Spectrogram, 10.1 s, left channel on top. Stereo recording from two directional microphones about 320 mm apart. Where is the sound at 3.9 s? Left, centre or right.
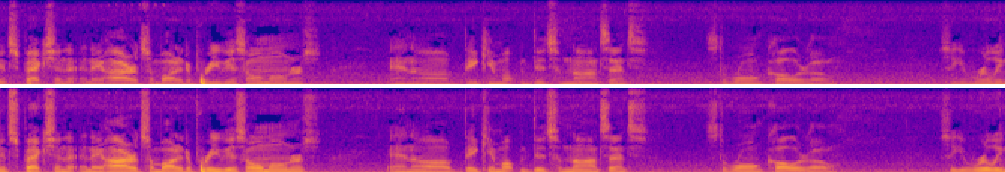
Centre.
